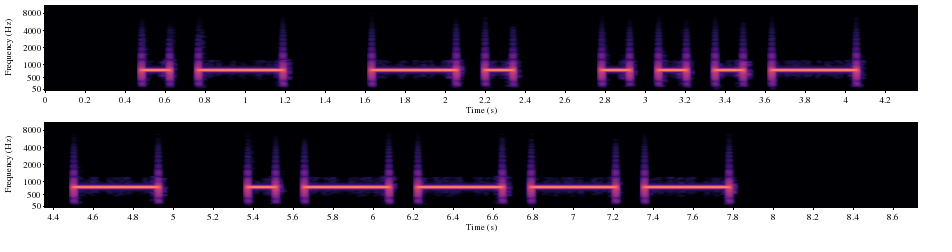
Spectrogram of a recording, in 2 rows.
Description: Morse code, heard as a keyed tone, about 8 wpm, 800 Hz. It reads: ANVT1
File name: LEZIONI / 5 LBVC / 5 LBV 8wpm 2837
